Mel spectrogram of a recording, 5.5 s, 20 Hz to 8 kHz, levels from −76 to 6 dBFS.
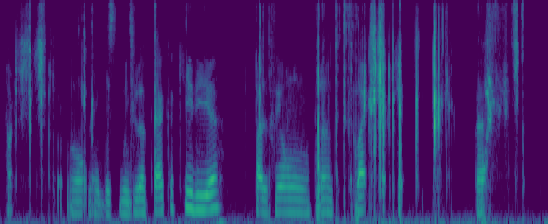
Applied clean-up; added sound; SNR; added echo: neural diffusion model UNIVERSE++.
